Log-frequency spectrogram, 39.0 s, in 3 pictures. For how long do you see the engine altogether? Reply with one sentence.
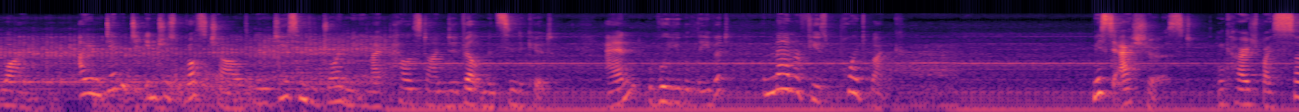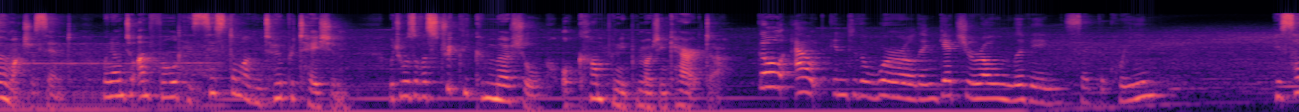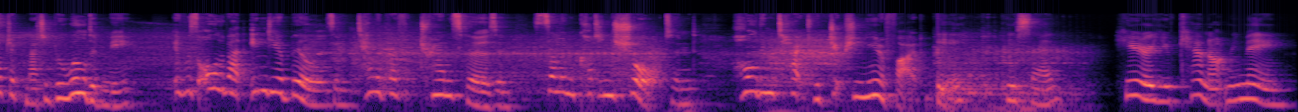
You can hear the engine for 37 seconds altogether.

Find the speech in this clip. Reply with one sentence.
You can hear the speech from 0.0 to 9.1 s, from 10.9 to 24.6 s, from 25.8 to 36.6 s and from 37.2 to 38.9 s.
